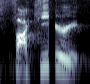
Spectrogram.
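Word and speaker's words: facere: And then, I gotta be careful about pronouncing this one, but it's fakire.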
